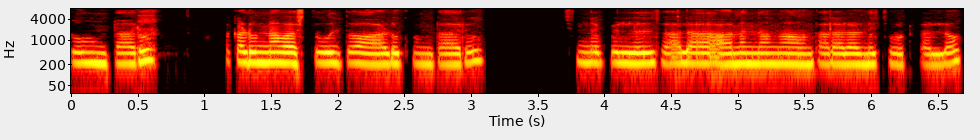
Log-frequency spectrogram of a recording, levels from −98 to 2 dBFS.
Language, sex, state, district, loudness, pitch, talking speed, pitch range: Telugu, female, Telangana, Karimnagar, -27 LUFS, 220 Hz, 125 wpm, 210-230 Hz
